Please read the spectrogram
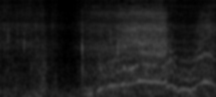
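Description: Zip on a tent's inner door being pulled open: a small click a little before halfway, then about a second of zipper rasp that wavers in pitch as the pull speeds and slows.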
